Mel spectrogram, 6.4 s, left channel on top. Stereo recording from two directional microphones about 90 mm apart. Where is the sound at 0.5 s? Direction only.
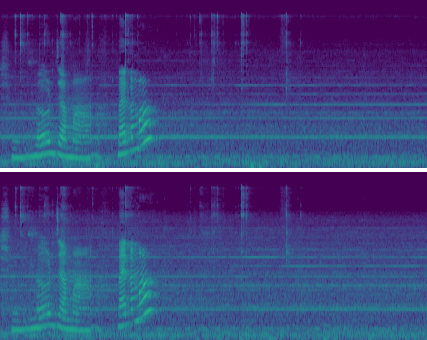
45° left (ahead or behind).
